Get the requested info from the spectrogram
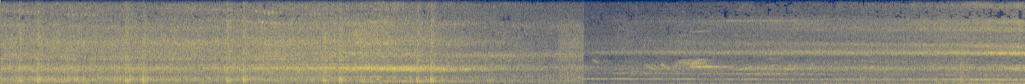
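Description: A nordbahn electric multiple unit runs past close by, its wheels clicking in pairs over a rail joint about once a second. After about six seconds the sound cuts to another nordbahn unit approaching, quieter, with a steady whine that grows louder as it runs in.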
